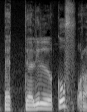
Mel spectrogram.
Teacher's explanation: Yang depan ya ini ada alqu ada alif lam berjumpa dengan huruf kaf. Ini cara bacanya lam matinya ini dibaca izhar atau dibaca jelas ya. · dibaca idhar atau dibaca jelas ya, badalil kufra, seperti itu, jelas ada lam matinya. Alku, ini namanya idhar qamariyah. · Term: izhar qamariah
